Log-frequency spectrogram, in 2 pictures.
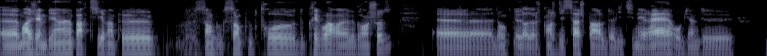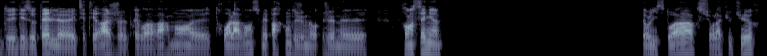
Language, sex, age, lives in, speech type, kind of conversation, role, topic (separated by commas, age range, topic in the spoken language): French, male, 20-24, France, conversation, podcast, guest, Comment t’immerges-tu dans la culture d’un pays quand tu voyages ?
